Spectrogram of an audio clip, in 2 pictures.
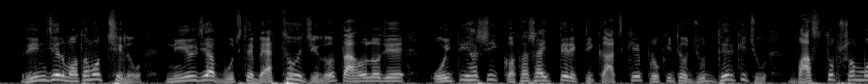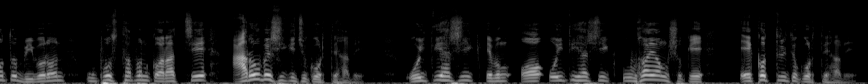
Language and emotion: Bengali, neutral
